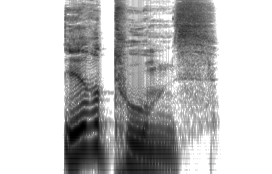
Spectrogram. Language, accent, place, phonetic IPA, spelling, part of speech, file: German, Germany, Berlin, [ˈɪʁtuːms], Irrtums, noun, De-Irrtums.ogg
- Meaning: genitive singular of Irrtum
